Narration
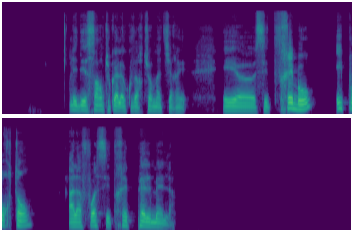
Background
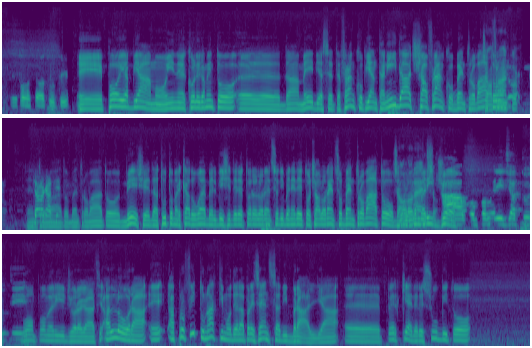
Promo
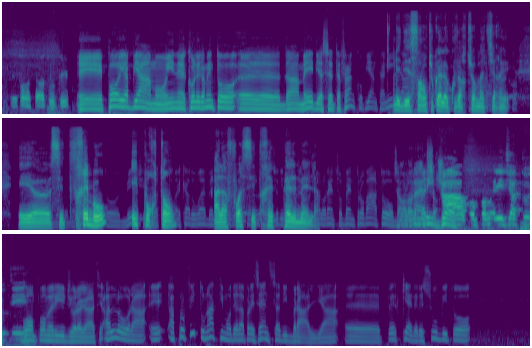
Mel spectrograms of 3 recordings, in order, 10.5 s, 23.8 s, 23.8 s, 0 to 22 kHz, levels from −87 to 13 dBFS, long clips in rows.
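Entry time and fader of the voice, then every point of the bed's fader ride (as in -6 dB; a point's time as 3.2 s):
4.85 s, -1.5 dB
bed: 5.04 s -5 dB
5.31 s -28 dB
13.48 s -28 dB
14.5 s -1.5 dB
15.54 s -1.5 dB
17.68 s -21 dB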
